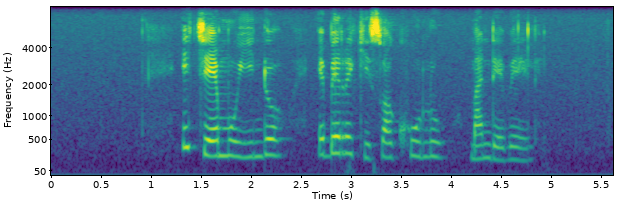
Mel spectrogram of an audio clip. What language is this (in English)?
South Ndebele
